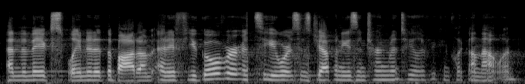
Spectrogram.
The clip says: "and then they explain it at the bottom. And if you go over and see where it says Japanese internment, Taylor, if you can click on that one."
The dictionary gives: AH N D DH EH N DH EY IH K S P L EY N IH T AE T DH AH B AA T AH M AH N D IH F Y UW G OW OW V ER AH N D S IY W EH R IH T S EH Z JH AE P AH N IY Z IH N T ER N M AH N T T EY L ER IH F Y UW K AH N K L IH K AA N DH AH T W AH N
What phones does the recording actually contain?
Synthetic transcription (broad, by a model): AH N DH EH N DH EY IH K S P L EY N IH T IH T DH AH B AA T AH M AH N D IH F Y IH G OW OW V ER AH N S IY W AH R IH T S EH Z JH AE P AH N IY Z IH N T ER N M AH N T T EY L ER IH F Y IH K N K L IH K N DH AH T W AH N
